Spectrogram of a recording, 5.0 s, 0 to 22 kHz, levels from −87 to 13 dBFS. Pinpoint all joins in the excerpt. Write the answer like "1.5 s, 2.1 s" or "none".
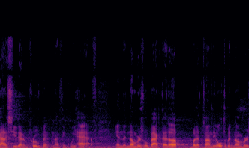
4.0 s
